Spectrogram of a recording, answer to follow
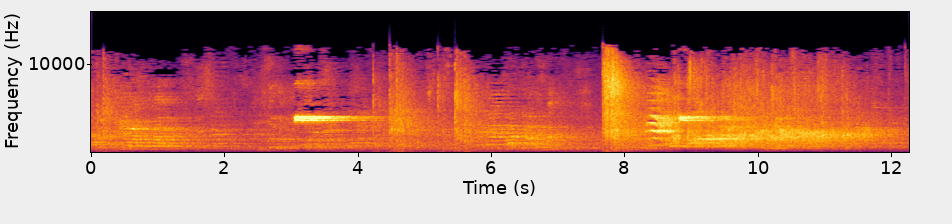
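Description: Volleyball being played in an echoing sports hall: a referee's whistle blows a short steady blast about three seconds in and more faintly near the end, and the ball is hit sharply several times, among the voices of players and spectators.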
